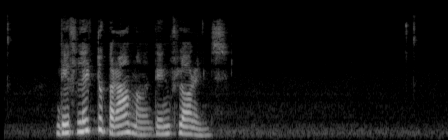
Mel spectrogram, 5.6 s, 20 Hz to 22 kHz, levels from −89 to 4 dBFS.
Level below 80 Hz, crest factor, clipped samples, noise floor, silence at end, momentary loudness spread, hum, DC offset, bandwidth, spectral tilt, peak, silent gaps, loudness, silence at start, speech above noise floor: -86 dBFS; 22 dB; under 0.1%; -67 dBFS; 2.8 s; 16 LU; none; under 0.1%; 13 kHz; -5 dB/octave; -10 dBFS; none; -28 LUFS; 0.7 s; 39 dB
